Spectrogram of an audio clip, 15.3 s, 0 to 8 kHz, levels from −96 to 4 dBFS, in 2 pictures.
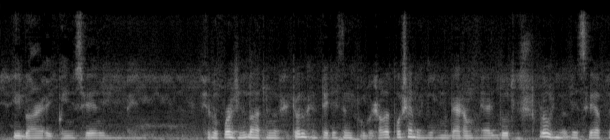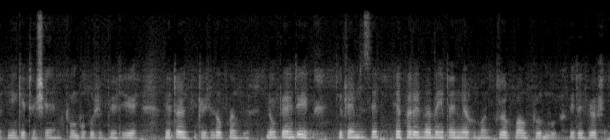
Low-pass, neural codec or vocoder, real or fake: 7.2 kHz; codec, 16 kHz, 1 kbps, FunCodec, trained on LibriTTS, 50 frames a second; fake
